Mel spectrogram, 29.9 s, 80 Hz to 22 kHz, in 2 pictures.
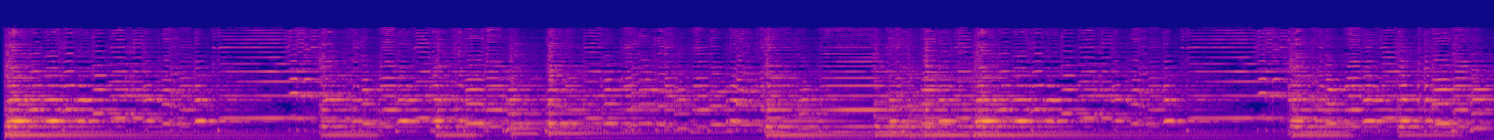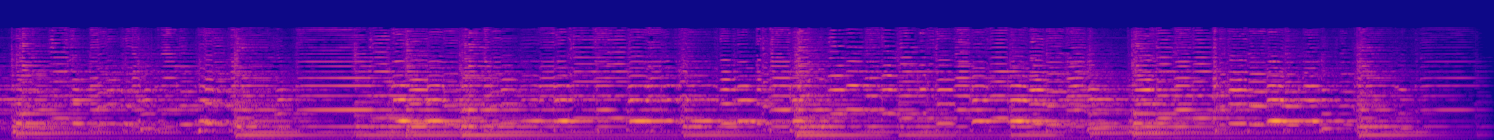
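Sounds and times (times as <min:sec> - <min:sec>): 
fidula viola: 0:00.0 - 0:29.8.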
